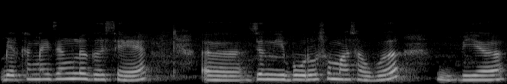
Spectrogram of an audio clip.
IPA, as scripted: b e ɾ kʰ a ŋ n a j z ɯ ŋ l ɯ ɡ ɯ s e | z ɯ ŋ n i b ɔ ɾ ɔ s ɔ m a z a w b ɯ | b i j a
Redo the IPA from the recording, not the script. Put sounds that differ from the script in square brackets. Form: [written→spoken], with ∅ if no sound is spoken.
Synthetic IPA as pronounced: b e ɾ kʰ a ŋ n a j z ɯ ŋ l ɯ ɡ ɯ s e | z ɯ ŋ n i b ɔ ɾ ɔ s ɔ m a [z→s] a w b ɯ | b i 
